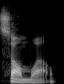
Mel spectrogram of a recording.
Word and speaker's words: Samuel: That's that's they say, "Dear BS boys, Joel Jackson and Zamet, my name is Samuel, pronounced Somwell.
